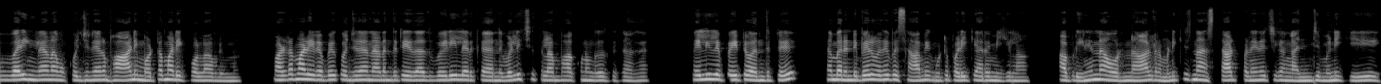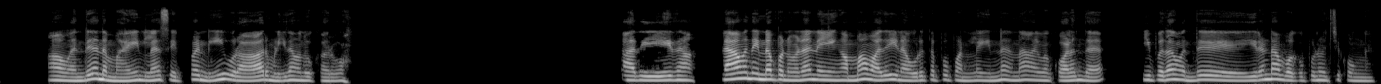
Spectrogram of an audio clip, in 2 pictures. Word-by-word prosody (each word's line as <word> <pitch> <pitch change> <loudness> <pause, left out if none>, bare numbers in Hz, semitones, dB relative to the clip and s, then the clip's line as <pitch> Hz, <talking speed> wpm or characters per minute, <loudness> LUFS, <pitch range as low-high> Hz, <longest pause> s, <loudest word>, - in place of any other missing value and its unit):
"வரீங்களா 215 0 +3
நம்ம 205 -2 0
கொஞ்சம் 195 0 -2
நேரம் 205 -2 0
மாடி 195 +3 +3
மொட்டை 185 +4 -2
மாடிக்கு 205 -5 0
போகலாம்" 185 -1 -1
அப்படிம்பாங்க. 165 -1 -5 0.3
மொட்டை 210 +3 +1
மாடியில 230 -3 +4
போய் 215 +1 -1
கொஞ்ச 205 -1 -1
நேரம் 210 -1 +2
நடந்துட்டு 200 +1 -1
எதாவது 195 -1 0
வெளியில் 210 +1 +2
இருக்கிற 200 0 -4
அந்த 180 - -1
வெளிச்சத்தலாம் 205 -3 -3
பார்க்கணுங்கிறதுக்காக. 185 -2 -5 0.6
வெளியில 235 +2 +4
போய்ட்டு 215 0 +2
வந்துட்டு, 190 +2 -1 0.4
நம்ம 220 0 +4
2 200 -1 +1
பேரும் 225 +1 +4
இப்ப 215 - +2
வந்து 220 0 +1
போய் 215 0 -1
சாமியை 185 +3 0
கும்பிட்டு 190 +2 -6
படிக்க 185 +1 -1
ஆரம்பிக்கலாம், 175 -2 -3 0.3
அப்படின்னு 185 +1 0
நான் 205 -3 +3
ஒரு 175 - -2
4:30 190 +1 +1
மணிக்கு 220 +5 -2
நான் 200 -3 -1
ஸ்டார்ட் 195 -1 -1
பண்ணேன்னு 195 +1 -1
வச்சுக்கோங்க, 185 -3 -3
5:00 175 +2 -1
மணிக்கு 180 -1 -2 0.7
அவன் 190 -2 +3
வந்து 175 +5 +1
அந்த 230 -3 +6
மைண்ட்லாம் 190 +4 +1
செட் 180 -6 -6
பண்ணி 195 -5 0 0.2
ஒரு 185 - +1
6:00 195 +2 +3
மணிக்கு 175 +1 -1
தான் 200 -1 +2
வந்து 180 -1 -1
உட்காருவான். 165 -4 -6 2.8
அதேதான் 195 0 +2 0.3
நான் 250 +3 +9
வந்து 265 -2 +5
என்ன 230 0 +7
பண்ணுவேன்னா, 205 -1 +2
நீ - - +2
எங்க 195 0 0
அம்மா 210 +5 +2
மாதிரி, 205 +2 +2
நான் 180 -2 0
ஒரு 180 - -2
தப்பும் 210 0 -8
பண்ணல. 180 -1 -3
என்னன்னா, 200 +2 -2
இவன் 185 -2 -4
குழந்தை, 180 0 0 0.5
இப்பதான் 210 +3 +1
வந்து 190 +2 -1 0.5
2ஆம் 225 +3 +2
வகுப்புன்னு 190 +2 -4
வச்சுக்கோங்க. 180 -3 -8
195 Hz, 170 wpm, -23 LUFS, 185-210 Hz, 2.8 s, நான்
